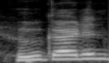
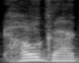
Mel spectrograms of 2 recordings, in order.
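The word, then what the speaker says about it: Hoegaarden: what what are you drinking kevin says it's pronounced who garden but hey i didn't say it google's saying it no but i thought i heard i thought i heard hogard and i was like what the [ __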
